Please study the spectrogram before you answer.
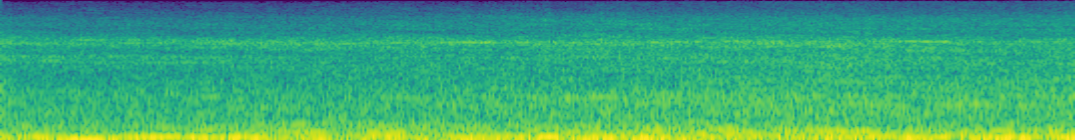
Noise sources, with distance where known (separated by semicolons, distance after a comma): large-sounding engine, near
